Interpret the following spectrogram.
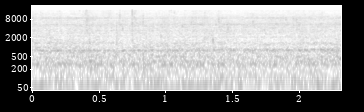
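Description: Steady hiss of water from a garden hose spraying onto a stucco wall, rinsing off a bleach-and-soap mold treatment.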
